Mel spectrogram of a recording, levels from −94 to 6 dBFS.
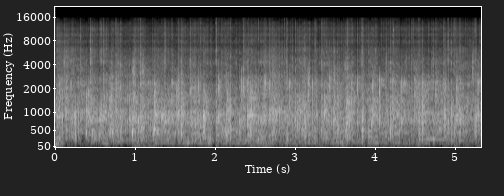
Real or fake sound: fake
